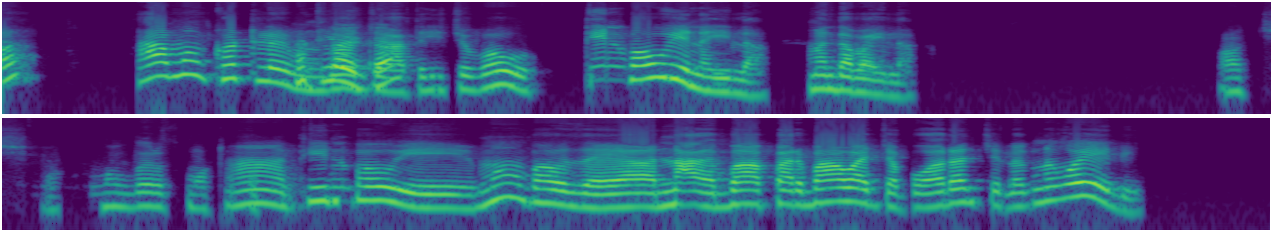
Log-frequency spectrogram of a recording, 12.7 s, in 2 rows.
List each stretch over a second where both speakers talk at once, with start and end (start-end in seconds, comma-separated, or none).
none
